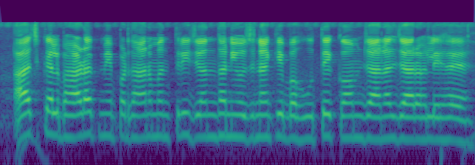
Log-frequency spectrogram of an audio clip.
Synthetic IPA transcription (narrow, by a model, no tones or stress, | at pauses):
aːd͡ʒkəlbʱaːɾət̪mẽpɾəd̪ʱaːnmə̃nt̪ɾid͡ʒənd̪ʱənjoːd͡ʒnakebɐɦut̪ekɔːmd͡ʒaːnəld͡ʒaːɾəɦleɦɛː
